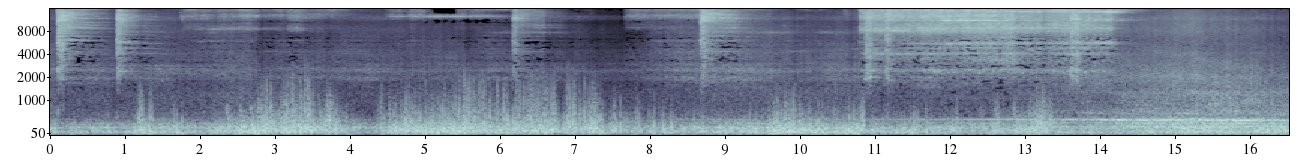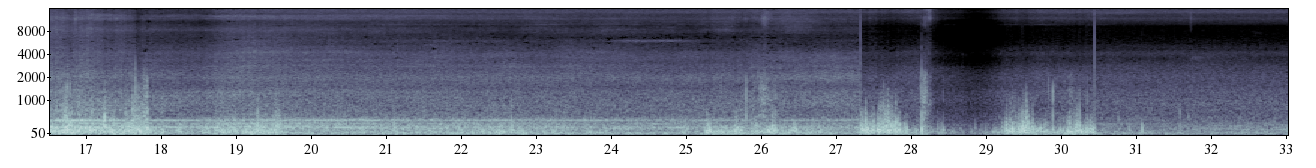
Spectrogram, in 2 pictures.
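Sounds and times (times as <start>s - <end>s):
train wheels squealing: 0.0s - 6.8s, 7.7s - 14.5s, 23.8s - 25.2s
rumble of train cars: 0.0s - 33.0s.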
